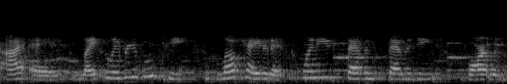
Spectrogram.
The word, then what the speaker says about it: Le' Calibria: Boulevard and Bartlet Tennessee again it's l calibria it's spelled l e c a l i v r i a lay calibria Boutique located at 2770 Bartlett Boulevard and check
